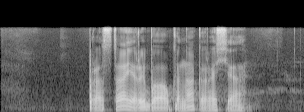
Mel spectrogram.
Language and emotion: Russian, sad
